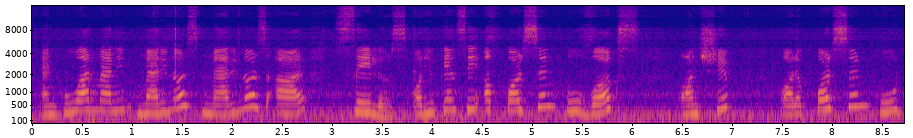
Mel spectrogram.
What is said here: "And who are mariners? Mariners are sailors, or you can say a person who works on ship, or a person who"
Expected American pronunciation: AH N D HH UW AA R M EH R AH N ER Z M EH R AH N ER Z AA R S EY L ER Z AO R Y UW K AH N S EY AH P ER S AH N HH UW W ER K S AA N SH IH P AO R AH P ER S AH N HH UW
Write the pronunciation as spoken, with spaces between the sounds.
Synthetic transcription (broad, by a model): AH N D HH UW AA R M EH R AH N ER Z M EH R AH N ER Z AA R S EY L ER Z AO R Y UW K AH N S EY AH P ER S AH N HH UW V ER K S AA N SH IH P AO R AH P ER S AH N HH UW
